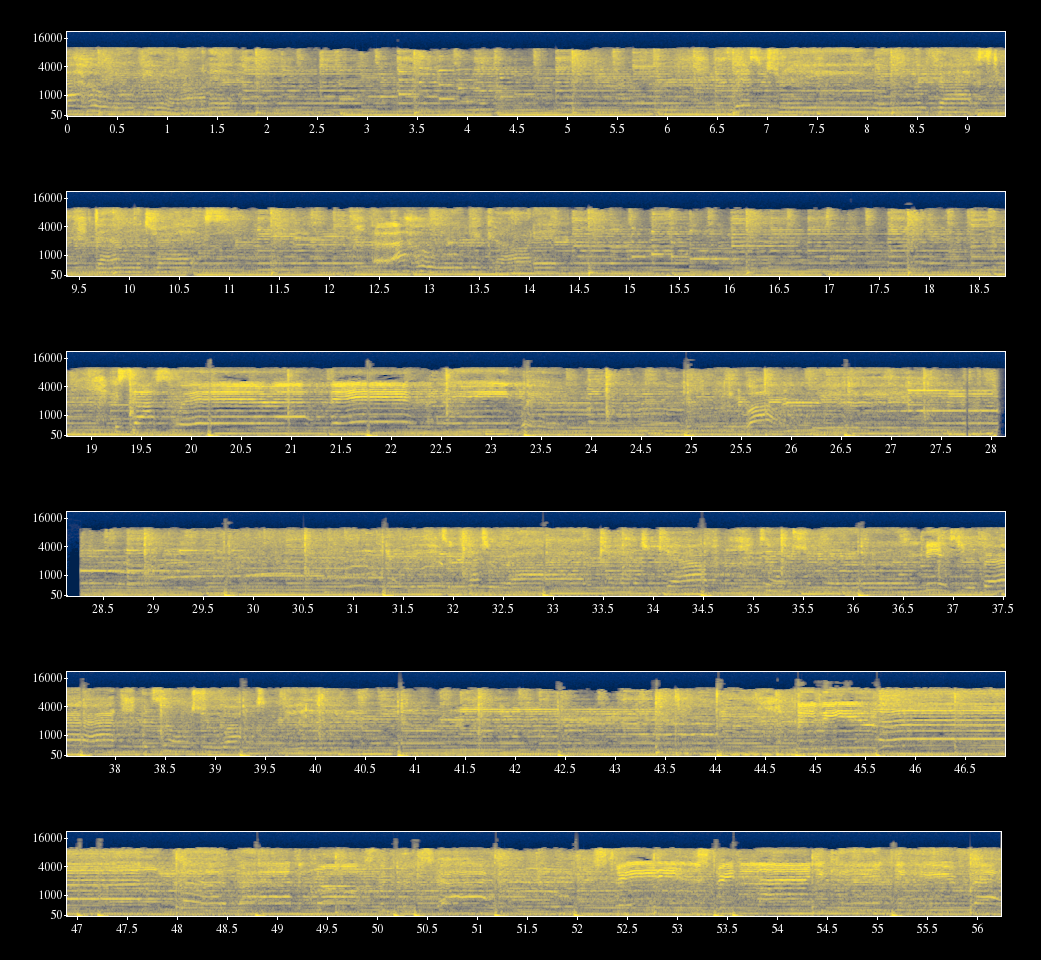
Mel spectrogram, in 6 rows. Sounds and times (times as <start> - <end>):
Music: 0.0 - 56.2.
